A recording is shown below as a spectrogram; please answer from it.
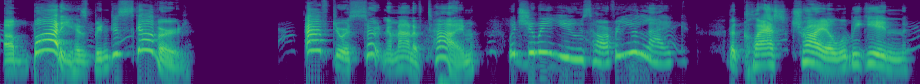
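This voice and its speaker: A woman's voice: on the high side, wildly swooping pitch, unhurried, sharp tone, exaggerated voice. A woman voicing a gleeful, taunting robot bear mascot in a theatrical, mock-polite announcer manner for an anime game fan dub. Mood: gleeful, mock-official.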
